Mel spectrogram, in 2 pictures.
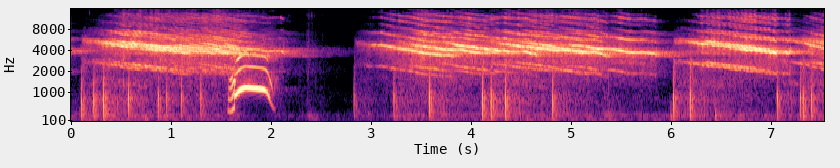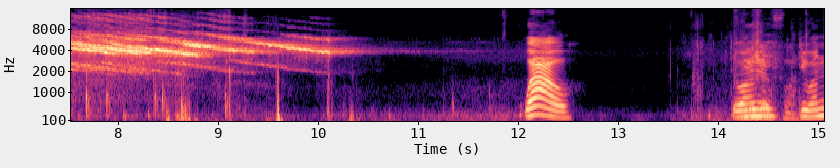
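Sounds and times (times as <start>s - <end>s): firework whistles: 0.0s - 11.4s
firework pops and crackles: 0.0s - 12.1s.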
